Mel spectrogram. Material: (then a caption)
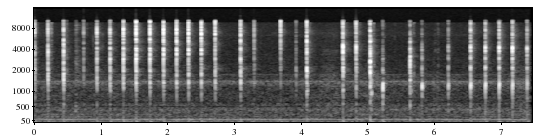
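Glass. Fingertips tap a small, square, black picture frame held in the hand, striking both the hollow, shallow frame and the glass front over the drawing inside. There are 31 quick, bright, dry clicks in an uneven rhythm, each dying away almost instantly, over a steady low hum.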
